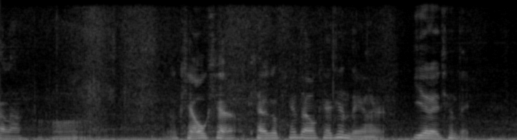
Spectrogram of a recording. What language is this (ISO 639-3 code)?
zho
